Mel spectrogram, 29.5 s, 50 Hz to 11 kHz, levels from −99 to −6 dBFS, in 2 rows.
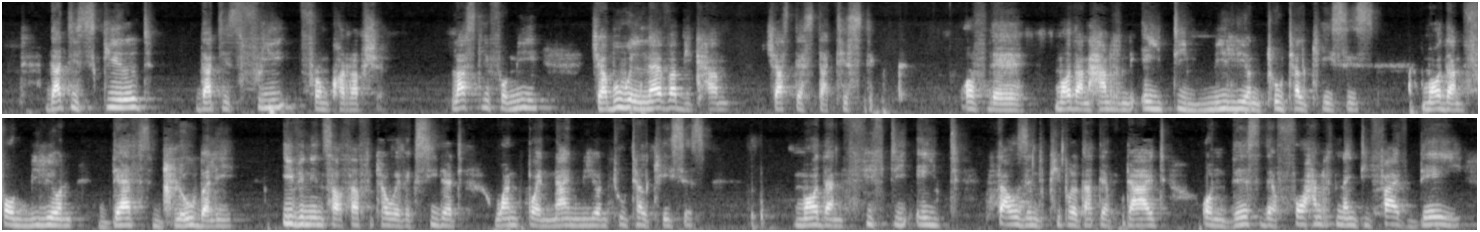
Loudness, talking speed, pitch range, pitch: -22 LUFS, 110 wpm, 145-170 Hz, 155 Hz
